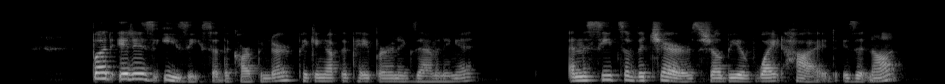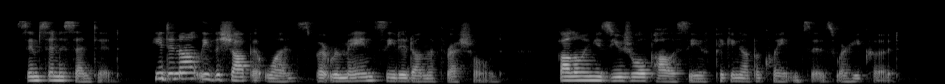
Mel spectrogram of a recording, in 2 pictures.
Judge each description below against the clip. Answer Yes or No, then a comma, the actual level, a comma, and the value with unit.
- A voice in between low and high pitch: Yes, medium, 155 Hz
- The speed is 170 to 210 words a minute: Yes, average, 175 wpm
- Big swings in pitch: No, average, 4.8 semitones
